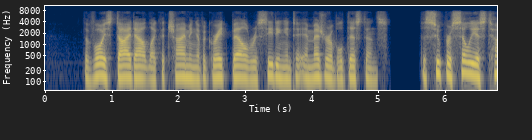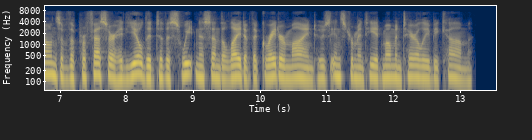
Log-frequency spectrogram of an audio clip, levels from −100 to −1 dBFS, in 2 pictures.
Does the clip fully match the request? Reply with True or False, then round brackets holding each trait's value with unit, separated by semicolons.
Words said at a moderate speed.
True (175 wpm)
